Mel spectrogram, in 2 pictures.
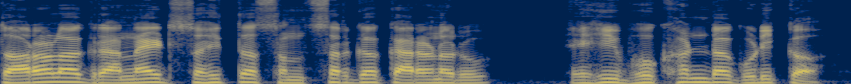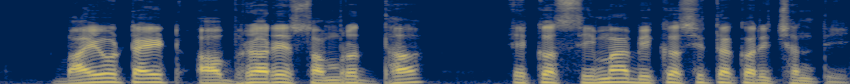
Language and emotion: Odia, neutral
